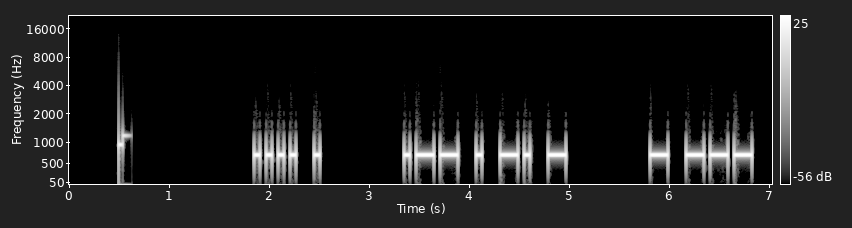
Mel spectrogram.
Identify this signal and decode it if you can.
Morse code, heard as a keyed tone, about 21 wpm, 700 Hz. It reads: HE WENT TO
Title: 2x Word-Spacing - Sentences from Top 200 Words - 20wpm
